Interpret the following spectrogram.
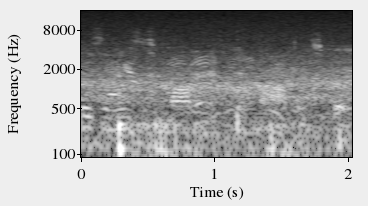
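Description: Near silence, with faint distant voices of players calling on the field.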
